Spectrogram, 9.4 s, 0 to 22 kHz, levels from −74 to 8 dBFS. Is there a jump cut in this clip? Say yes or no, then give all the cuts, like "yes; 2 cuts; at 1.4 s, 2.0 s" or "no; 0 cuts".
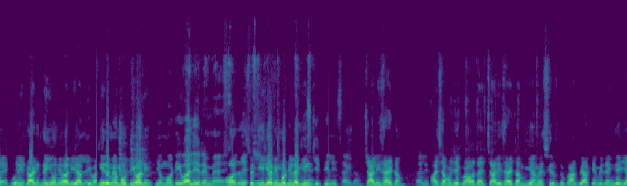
yes; 2 cuts; at 1.5 s, 5.0 s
